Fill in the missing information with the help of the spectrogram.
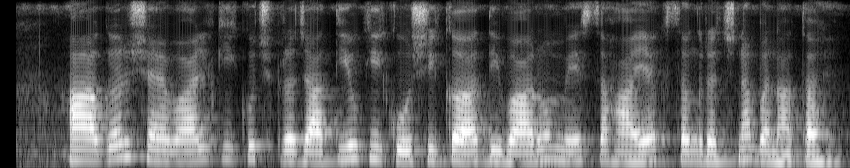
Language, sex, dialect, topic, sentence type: Hindi, female, Marwari Dhudhari, agriculture, statement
